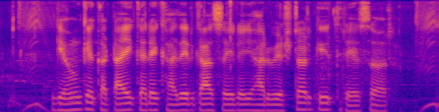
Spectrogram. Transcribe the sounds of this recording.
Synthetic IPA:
ɡeɦũkekɐʈaːikəɾekʰaːd̪ɪɾkasəiɾɐiɦɐɾʋeʃʈəɾkit̪ʰɾesəɾ

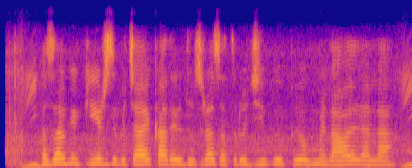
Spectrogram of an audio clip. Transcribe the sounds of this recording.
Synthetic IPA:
fɐsəlkekiːɾs̬ebɐt͡ʃaːekaːd̪ɪɾd̪uːsɾasɐt̪ɾud͡ʒiːkeʊpjoːɡmẽlaːʋəllaːlaː

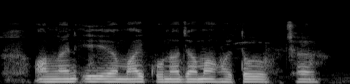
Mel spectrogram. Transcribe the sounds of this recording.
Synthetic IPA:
ɔːnlaːɪniːemaːikoːnaːd͡ʒamãːɦoːjt̪oːt͡ʃʰɛː

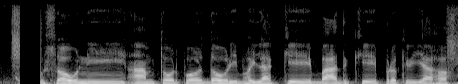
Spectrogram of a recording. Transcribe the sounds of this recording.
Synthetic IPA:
osʌwniamt̪ɔɾpʌɾd̪ʌwɾibʱʌjlakebad̪kʰepɾəkɾijaɦʌ

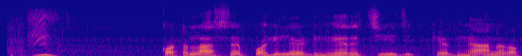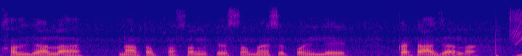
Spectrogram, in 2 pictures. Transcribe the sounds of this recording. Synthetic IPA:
kəʈlasẽpəɦileɖʱeɾt͡ʃid͡ʒked̪ʱjanɾəkʰəld͡ʒala | nat̪ɔpʰəsəlkesəməjsẽpəɦile | kəʈad͡ʒala̰

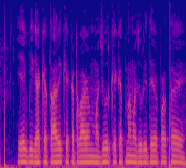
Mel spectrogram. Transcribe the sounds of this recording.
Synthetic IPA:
ek̚biɡʱəket̪aɾikkekəʈbaeməd͡ʒuɾkeket̪naməd͡ʒuɾid̪ebepəɽt̪əɦ

